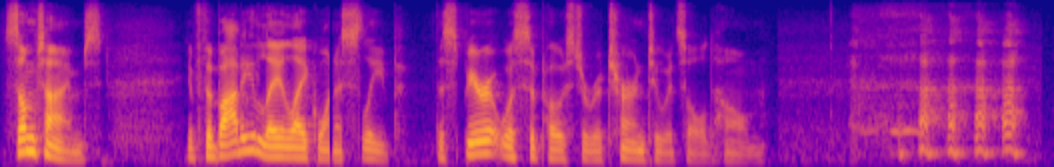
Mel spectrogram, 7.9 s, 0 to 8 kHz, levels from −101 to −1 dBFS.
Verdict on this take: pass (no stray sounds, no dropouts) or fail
fail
